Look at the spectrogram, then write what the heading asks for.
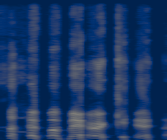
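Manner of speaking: bursts into a laugh, pitch jumping way up. Real, not acted. Laughing at a client who wants no American sound. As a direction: laugh it out in disbelief.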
